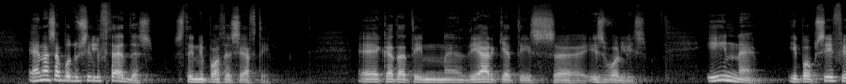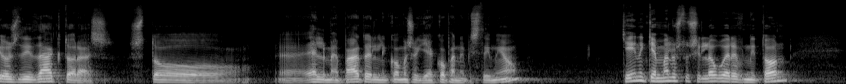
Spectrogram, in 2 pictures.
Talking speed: 105 wpm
